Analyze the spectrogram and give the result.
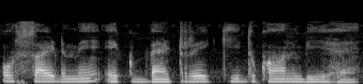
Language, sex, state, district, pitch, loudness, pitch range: Hindi, male, Uttar Pradesh, Shamli, 130 Hz, -19 LUFS, 125-135 Hz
